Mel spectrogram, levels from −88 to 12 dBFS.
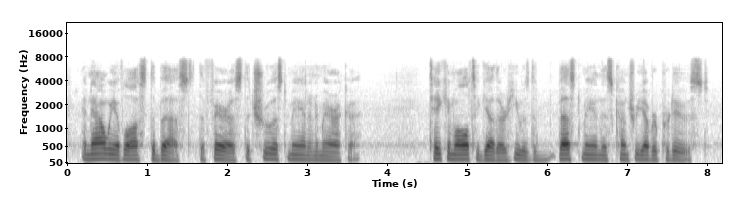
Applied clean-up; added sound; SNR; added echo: none; none; none; none.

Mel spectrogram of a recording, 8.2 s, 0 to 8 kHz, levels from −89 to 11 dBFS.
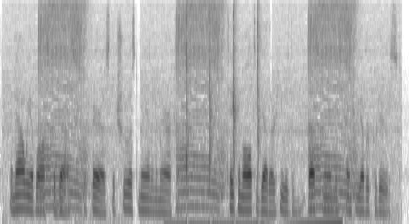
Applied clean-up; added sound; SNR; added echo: none; Hands + Fart; 7 dB; none.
